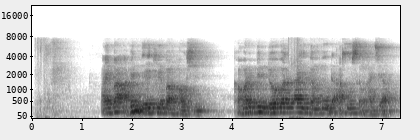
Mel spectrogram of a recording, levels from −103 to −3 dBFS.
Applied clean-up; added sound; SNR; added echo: neural separator model SepFormer DNS4.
